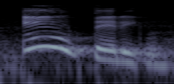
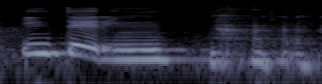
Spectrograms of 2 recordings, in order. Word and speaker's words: ínterim: viu vamos lá o segundo exemplo ínterim sílaba forte é ruim mas o erro prosódico como é pronunciar inteirinho como mais forte Ok então pensa Olá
